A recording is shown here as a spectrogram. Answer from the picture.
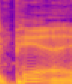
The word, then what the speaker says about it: Pierre: That's how it's pronounced in South Africa. – Is it really? – My family call me Pierre, yeah. – Oh, Frank, that's a new one for us. – Pierre to rhyme with beer.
